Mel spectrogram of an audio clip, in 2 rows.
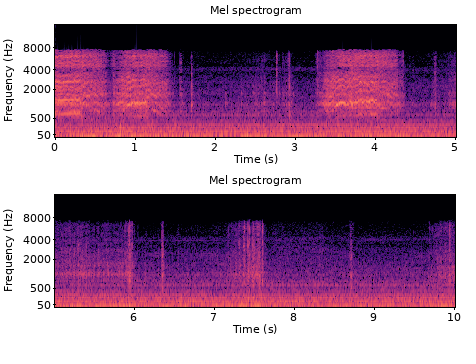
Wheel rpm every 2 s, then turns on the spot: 70, 30, 30, 10, 0.
4-6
